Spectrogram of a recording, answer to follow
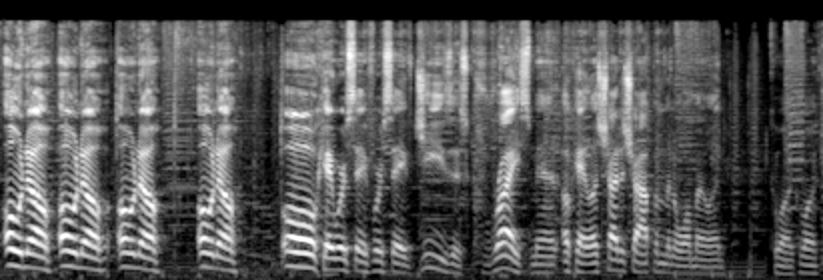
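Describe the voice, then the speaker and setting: A young man commentating on his gameplay as a hyped gamer bro, excitable and slangy, often repeating short phrases. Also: a little high, normal speed, faint music behind. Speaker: gaming video host.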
